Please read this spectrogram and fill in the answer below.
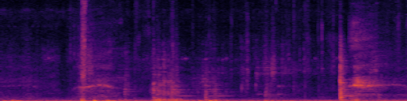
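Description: Light handling noise: a few soft knocks and rustles as a car radiator is picked up and moved, over a low steady hum.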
